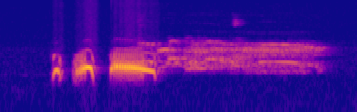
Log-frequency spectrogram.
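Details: Female spotted dove calling to excite males: two quick coos and a longer note, trailed by a faint, wavering, breathy hum lasting nearly two seconds.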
